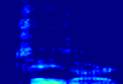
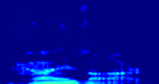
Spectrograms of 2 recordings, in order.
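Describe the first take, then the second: First: The word begins with a ch sound. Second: The word begins with a hard k sound. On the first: This is the church Latin pronunciation. "would be the uh, ecclesiastical Latin pronunciation" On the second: This is the classical Latin pronunciation. "in classical Latin, a C is pronounced as a hard C or like a K"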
